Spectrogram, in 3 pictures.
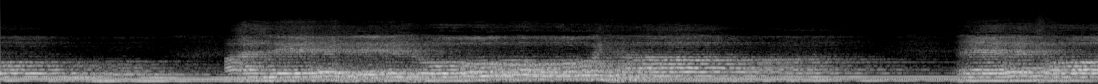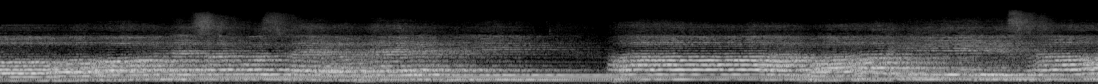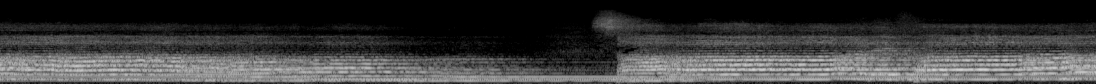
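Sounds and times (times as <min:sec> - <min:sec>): steady held chord: 0:00.0 - 0:32.9
voices singing plainchant: 0:00.0 - 0:32.9.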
